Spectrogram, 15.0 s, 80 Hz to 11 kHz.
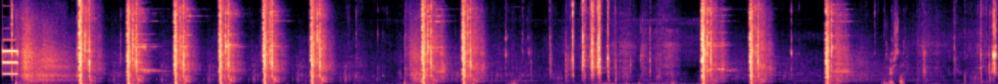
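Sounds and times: electronic beep: 0.0s - 0.3s
shotgun shots: 0.3s - 5.2s, 6.0s - 7.4s, 10.5s - 11.7s, 12.4s - 13.0s.

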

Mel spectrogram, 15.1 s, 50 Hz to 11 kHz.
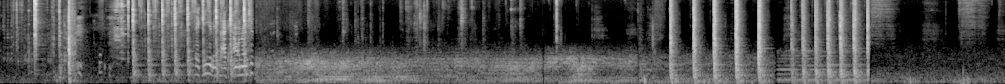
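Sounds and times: handling tools and bolts: 0.0s - 3.6s
sharp ringing metallic knocks: 10.0s - 13.1s.

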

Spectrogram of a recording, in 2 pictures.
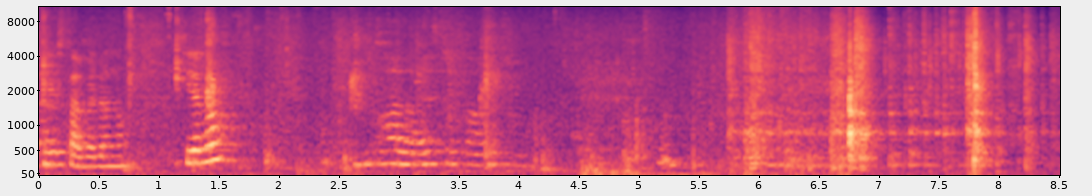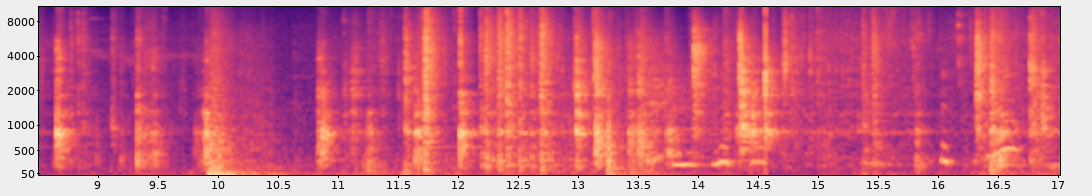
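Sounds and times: dog claws clicking on tiles: 5.6s - 9.7s, 10.8s - 17.0s.

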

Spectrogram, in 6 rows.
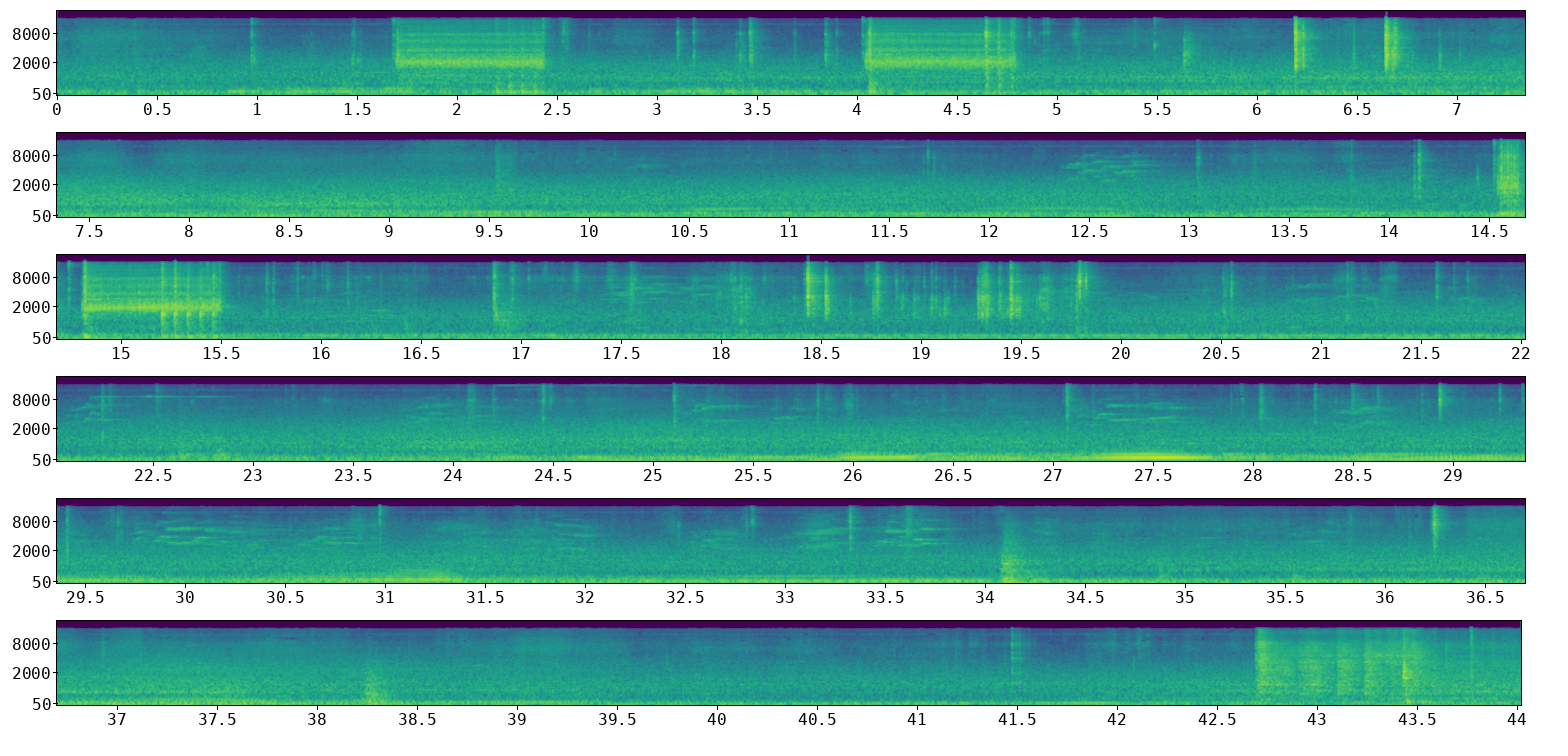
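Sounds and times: electric screwdriver whirring: 1.7s - 2.5s, 4.0s - 4.9s, 14.6s - 15.6s
small parts clicking: 13.8s - 22.4s.

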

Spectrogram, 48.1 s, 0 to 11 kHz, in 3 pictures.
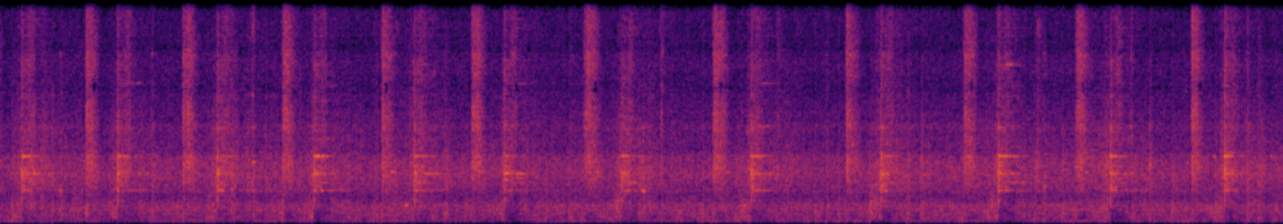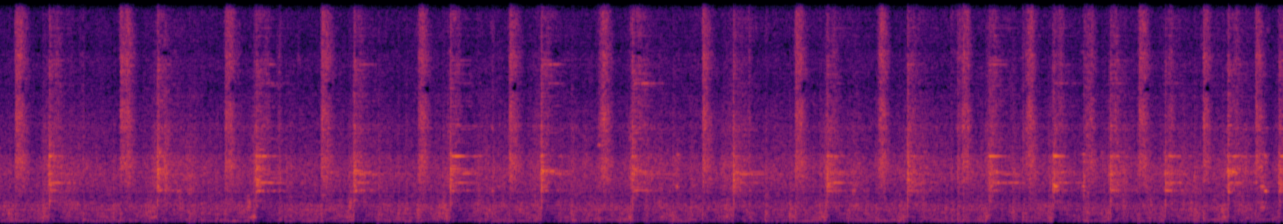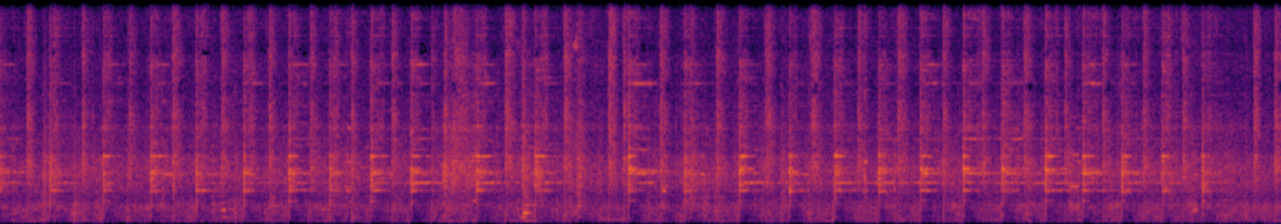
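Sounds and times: sharp metallic clanks: 19.2s - 19.6s, 21.6s - 22.1s, 22.8s - 23.2s, 28.4s - 47.4s.

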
